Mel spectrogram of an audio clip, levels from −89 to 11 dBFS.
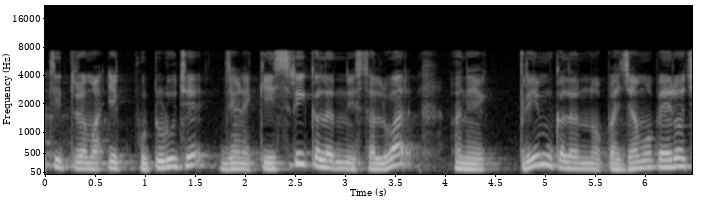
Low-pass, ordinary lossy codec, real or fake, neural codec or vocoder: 7.2 kHz; none; real; none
